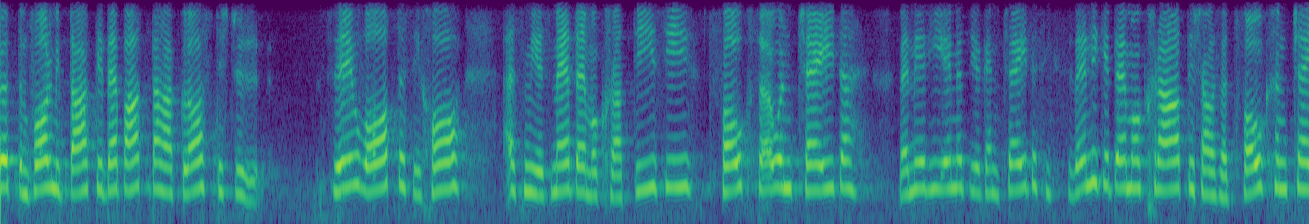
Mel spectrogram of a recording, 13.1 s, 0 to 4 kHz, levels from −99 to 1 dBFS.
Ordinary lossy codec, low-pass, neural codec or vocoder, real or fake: Opus, 16 kbps; 3.6 kHz; codec, 16 kHz, 2 kbps, X-Codec, WavLM features, trained on Multilingual LibriSpeech; fake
